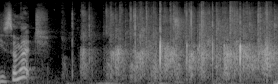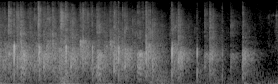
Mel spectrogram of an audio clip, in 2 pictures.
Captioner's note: audience clapping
